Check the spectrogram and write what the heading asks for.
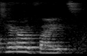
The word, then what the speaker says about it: pterophytes: Whisk ferns, horsetails, these are all pterophytes, and that's like pterodactyl, so the P is silent.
